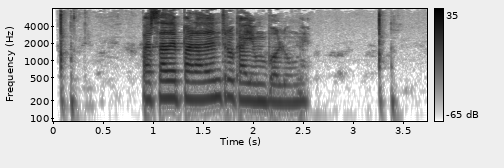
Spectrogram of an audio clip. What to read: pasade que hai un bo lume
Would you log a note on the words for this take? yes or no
yes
